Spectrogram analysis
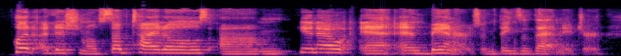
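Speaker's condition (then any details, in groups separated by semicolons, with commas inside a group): No condition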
